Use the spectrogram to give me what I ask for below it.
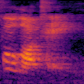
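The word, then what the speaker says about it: folate: their formula so what's full latte is that like a drink pronounced ballet and it's a B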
